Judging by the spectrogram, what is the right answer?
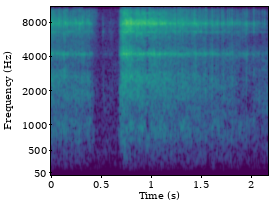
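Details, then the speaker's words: Mercruiser 120hp sterndrive out drive on a 1967 Starcraft, removed bearing spun by hand: dry, gritty purr with a faint high ring from a worn, rough bearing; it was replaced with a new one. "That's the bearing that sits right here when you assemble this."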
